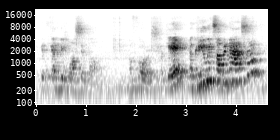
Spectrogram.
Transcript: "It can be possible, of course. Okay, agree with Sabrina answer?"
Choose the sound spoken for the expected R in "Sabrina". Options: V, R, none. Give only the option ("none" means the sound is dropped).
none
